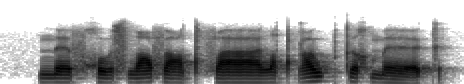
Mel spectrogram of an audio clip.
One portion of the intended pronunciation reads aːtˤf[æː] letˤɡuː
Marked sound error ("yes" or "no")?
yes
